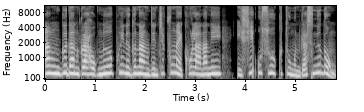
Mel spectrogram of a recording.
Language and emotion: Bodo, fearful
